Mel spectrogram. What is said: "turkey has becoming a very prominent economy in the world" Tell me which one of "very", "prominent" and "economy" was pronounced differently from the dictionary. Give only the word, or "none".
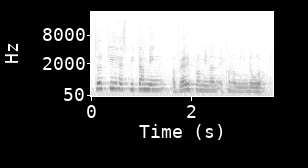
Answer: none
